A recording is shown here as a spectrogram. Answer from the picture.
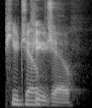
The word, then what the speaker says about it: Peugeot: Is it Peugeot, I guess is how you say it, Cadillac, Alpine, or Ferrari? – Peugeot. – That is correct.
